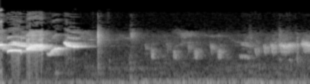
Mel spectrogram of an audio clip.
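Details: Chinese hwamei, yellow bill and yellow legs, gives a short burst of loud slurred whistles, then the song drops to soft, scattered notes before a faint rising phrase at the end.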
